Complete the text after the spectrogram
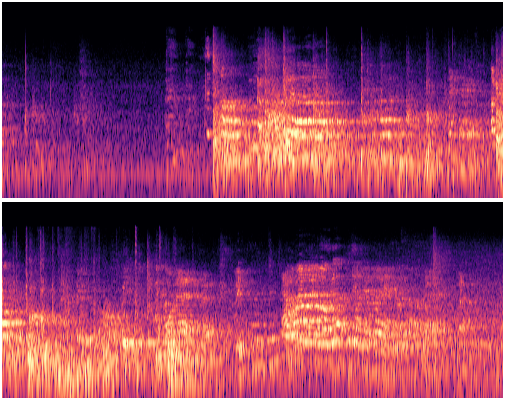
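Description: Tennis balls are struck with rackets, with sharp pops echoing in a large hall.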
